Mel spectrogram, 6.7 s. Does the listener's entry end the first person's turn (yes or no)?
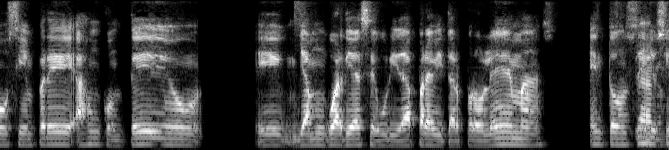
no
